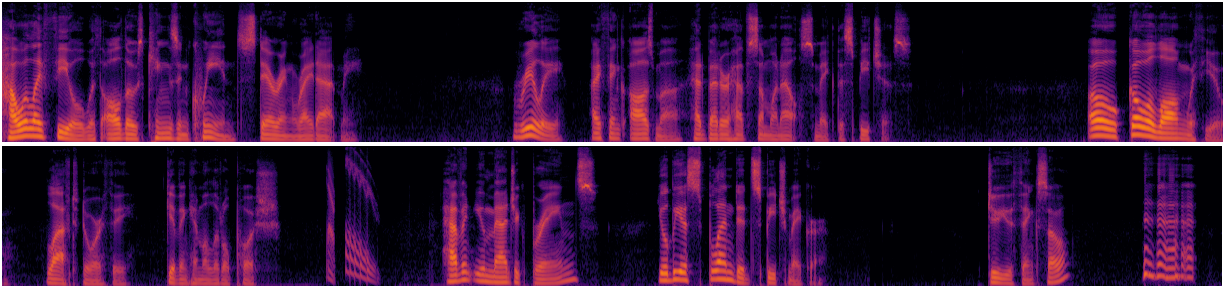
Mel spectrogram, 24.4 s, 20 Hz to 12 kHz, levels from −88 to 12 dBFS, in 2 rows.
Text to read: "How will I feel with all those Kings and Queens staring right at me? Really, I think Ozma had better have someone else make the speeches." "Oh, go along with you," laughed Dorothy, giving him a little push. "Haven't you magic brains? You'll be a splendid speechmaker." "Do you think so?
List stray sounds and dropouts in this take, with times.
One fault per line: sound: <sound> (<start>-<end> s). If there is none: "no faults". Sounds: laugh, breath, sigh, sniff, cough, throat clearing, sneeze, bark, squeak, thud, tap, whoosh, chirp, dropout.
sound: chirp (15.5-16.0 s)
sound: laugh (23.6-24.2 s)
